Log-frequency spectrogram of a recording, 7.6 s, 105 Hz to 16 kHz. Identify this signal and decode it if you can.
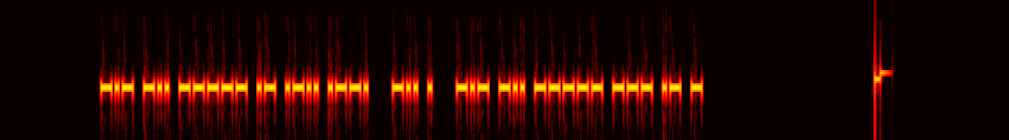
Morse code, heard as a keyed tone, about 41 wpm, 700 Hz. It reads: KD0ALP DE KD0OAT
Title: USA Callsign DE Callsign 45wpm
